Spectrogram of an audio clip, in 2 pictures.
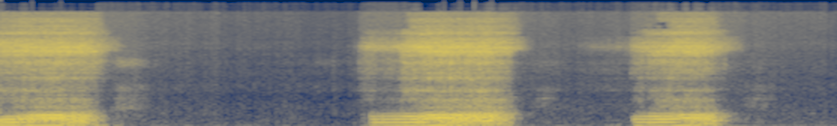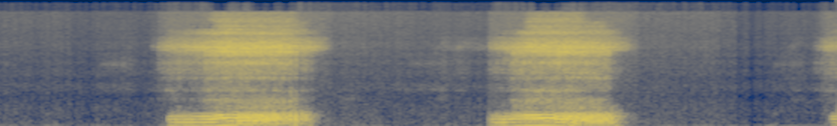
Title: Snoring & Heavy Breathing (Audio)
